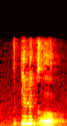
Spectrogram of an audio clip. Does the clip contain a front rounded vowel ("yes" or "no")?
yes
